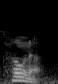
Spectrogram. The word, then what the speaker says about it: Jona: One of our young men is originally from Uruguay, and his name's Jonathan, but we call him Hona, J-O-N-A, but it's pronounced Hona.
